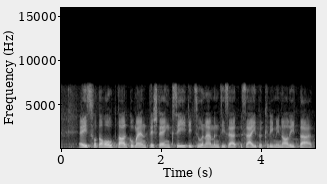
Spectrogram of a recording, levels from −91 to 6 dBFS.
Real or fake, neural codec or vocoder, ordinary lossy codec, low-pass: fake; codec, 16 kHz, 4 kbps, FunCodec, trained on LibriTTS, 50 frames a second; none; 7.2 kHz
